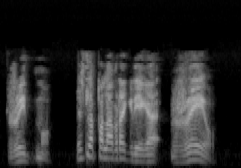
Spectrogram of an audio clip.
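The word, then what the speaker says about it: ῥέω: Es la palabra griega reo. R h e o. La H es el acento en griego, por eso acentuamos la primera sílaba de la palabra ritmo.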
